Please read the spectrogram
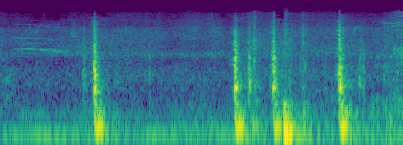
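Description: A few short, sharp knocks and taps in an aluminium boat as a hooked fish is brought aboard, over a low steady hum.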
